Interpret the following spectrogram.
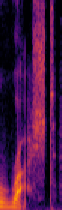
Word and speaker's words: rushed: Again, think T because we know it has the T ending. Rushed to the station. It may sound like rushed to the station to you, but I'm saying rushed and it will come across as past tense because my intention is to have that T ending.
